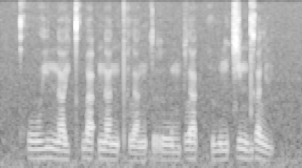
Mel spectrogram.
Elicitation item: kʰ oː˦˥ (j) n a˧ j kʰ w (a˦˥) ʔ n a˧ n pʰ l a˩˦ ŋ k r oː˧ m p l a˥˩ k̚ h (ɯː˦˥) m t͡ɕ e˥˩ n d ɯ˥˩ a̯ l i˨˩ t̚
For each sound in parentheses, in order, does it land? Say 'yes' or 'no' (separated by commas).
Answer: yes, yes, yes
